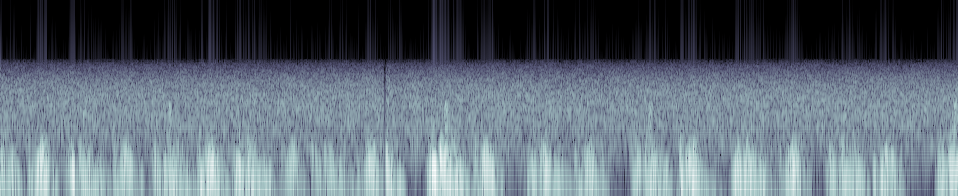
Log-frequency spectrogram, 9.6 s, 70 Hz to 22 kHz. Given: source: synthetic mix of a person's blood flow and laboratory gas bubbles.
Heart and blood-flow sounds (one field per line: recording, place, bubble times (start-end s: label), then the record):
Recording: Doppler ultrasound of blood flow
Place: precordium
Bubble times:
no bubbles
From the record:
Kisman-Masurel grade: 000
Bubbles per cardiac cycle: 0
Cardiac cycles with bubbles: 0%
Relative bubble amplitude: no bubbles discernible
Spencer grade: 0 (complete lack of bubble signals)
